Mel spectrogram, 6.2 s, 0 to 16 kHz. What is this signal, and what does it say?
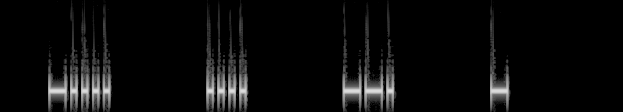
Morse code, heard as a keyed tone, about 22 wpm, spaced as for 8 wpm, 700 Hz. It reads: 6HGT
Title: USA Call Signs - 5 Characters - 6x Character Spacing - 22wpm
